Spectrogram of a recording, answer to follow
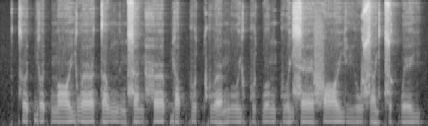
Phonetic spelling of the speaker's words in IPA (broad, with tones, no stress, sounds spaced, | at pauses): t̪ʰ ɵ˨˥ t̚ j ɵ˨ t̚ n̪ ɔː˨˥ j w œː˨˥ t̪ ɐ˨˥ w ŋ ɪ˨˩ ŋ s ɐ˨ n h œː˧ p̚ j ɐ˨˥ p̚ kʷ ɐ˧ t̚ kʷ œː˨˩ ŋ uː˨ j kʷ ɐ˨˥ t̚ w ʊ˧ ŋ kʷ ɐ˨˥ j s ɛː˨ f ɔː˧ j iː˨˥ w s ɐ˨ j t͡s ʊ˥ k̚ w e˥ j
